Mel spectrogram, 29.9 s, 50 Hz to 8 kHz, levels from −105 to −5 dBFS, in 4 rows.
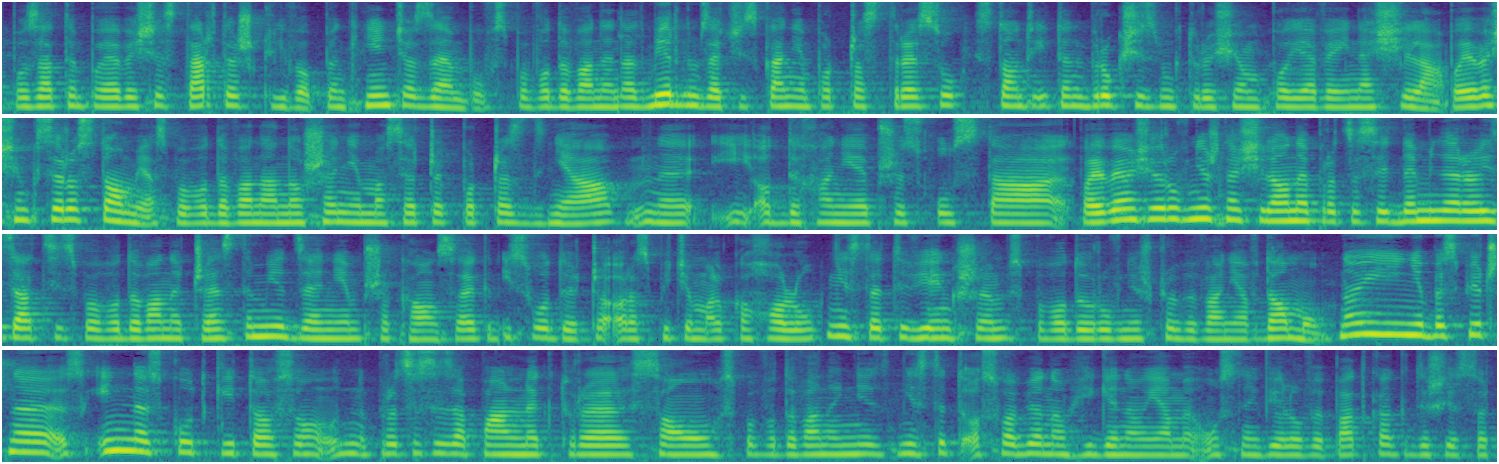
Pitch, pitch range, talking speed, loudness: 195 Hz, 190-210 Hz, 165 wpm, -23 LUFS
